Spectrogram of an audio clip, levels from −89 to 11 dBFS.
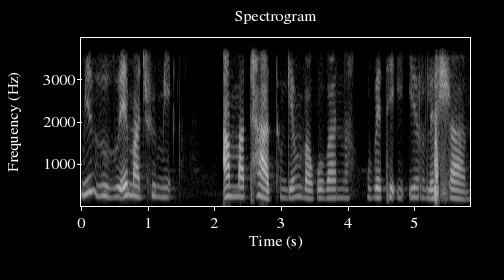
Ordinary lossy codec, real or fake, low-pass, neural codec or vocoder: none; real; 3.6 kHz; none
